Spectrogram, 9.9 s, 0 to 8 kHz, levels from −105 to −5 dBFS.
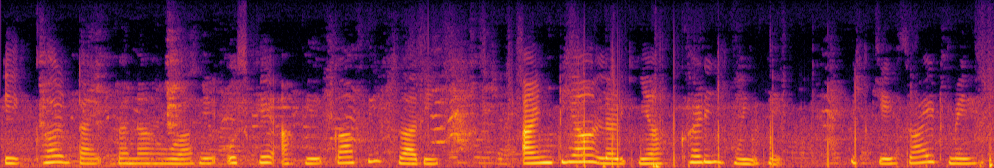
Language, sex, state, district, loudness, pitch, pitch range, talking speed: Hindi, female, Madhya Pradesh, Dhar, -23 LUFS, 245 Hz, 230-275 Hz, 110 wpm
